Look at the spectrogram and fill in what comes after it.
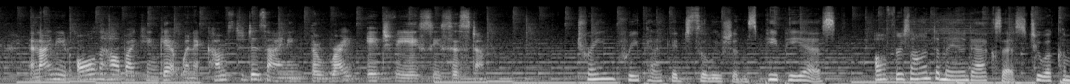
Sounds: speech, music

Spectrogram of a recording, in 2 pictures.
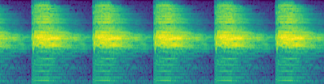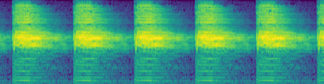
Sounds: sound effect

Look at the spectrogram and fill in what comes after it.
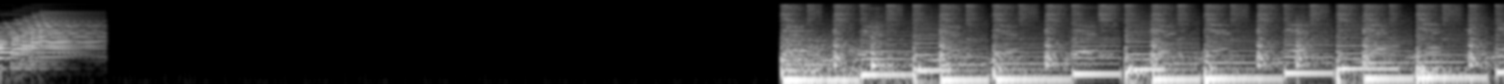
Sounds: playing synthesizer

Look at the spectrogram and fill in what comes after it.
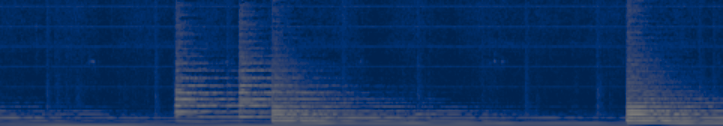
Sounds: church bell

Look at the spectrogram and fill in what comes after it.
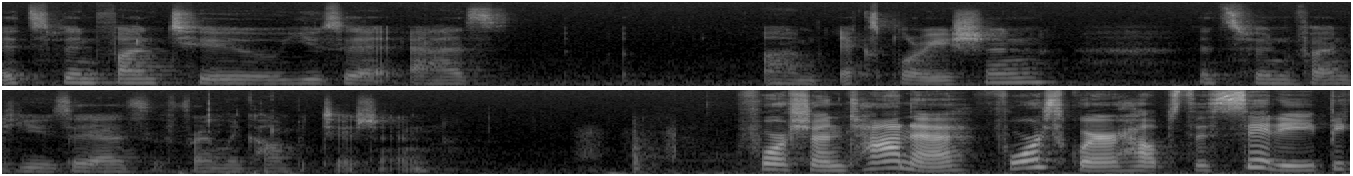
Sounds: inside a small room, speech

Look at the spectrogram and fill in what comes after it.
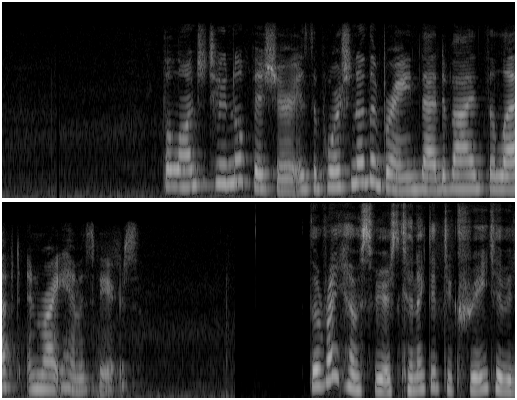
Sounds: speech

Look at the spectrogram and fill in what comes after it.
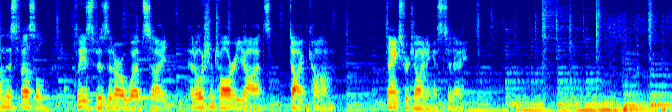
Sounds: music, speech

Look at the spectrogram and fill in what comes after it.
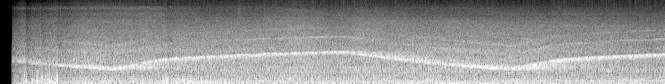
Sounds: siren, car, emergency vehicle, motor vehicle (road), vehicle

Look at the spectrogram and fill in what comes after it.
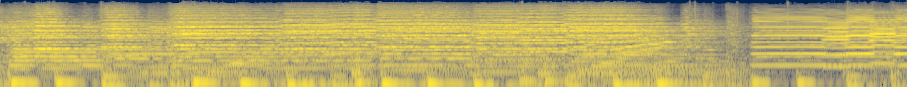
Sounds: music

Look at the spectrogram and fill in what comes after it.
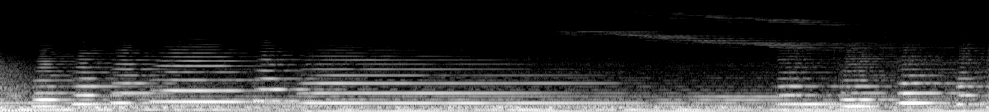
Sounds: music

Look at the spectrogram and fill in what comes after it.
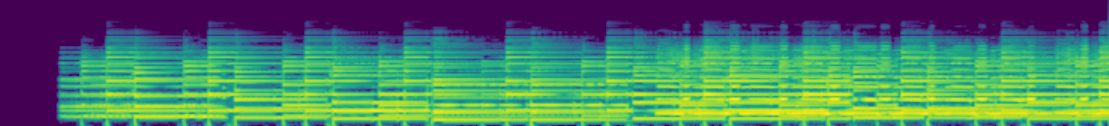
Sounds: effects unit, music

